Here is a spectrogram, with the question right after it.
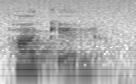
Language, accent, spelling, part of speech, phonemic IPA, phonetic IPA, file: Armenian, Eastern Armenian, փակել, verb, /pʰɑˈkel/, [pʰɑkél], Hy-փակել.ogg
- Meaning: 1. to close; to shut; to lock 2. to put behind bars, imprison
